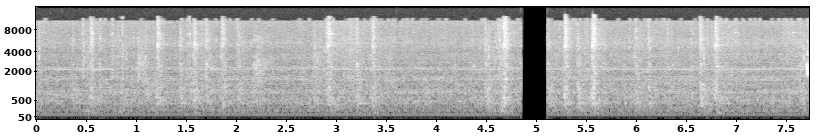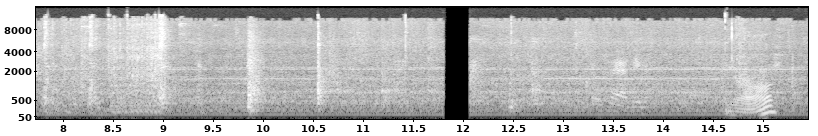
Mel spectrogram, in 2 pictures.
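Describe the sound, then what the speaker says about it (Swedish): Sewing machine stitching a shoe's toe cap to its side pieces, a steady mechanical whir with rapid needle clatter running in bursts with two brief gaps, fairly quiet and close. "Här syr man ihop tåhättan med sidostyckena."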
